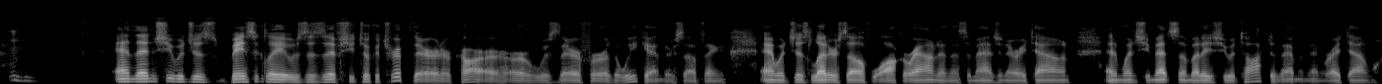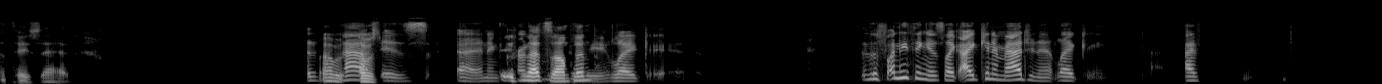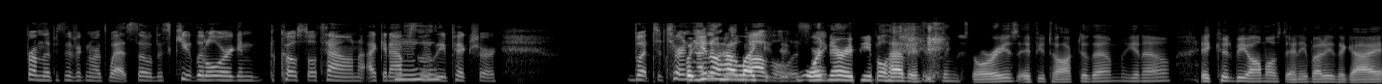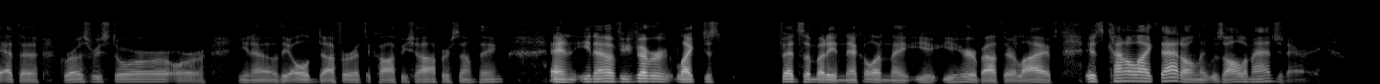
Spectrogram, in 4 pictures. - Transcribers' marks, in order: tapping; other background noise; chuckle
- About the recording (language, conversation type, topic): English, unstructured, How can friendships be maintained while prioritizing personal goals?
- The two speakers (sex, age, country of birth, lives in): female, 30-34, United States, United States; male, 60-64, United States, United States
